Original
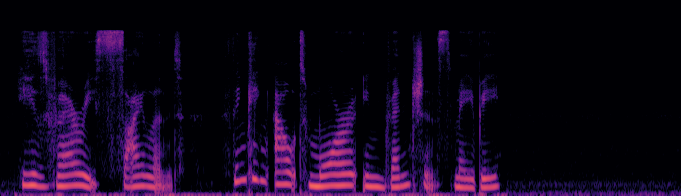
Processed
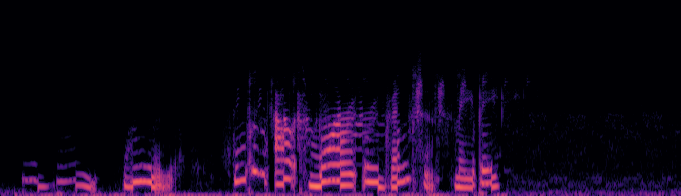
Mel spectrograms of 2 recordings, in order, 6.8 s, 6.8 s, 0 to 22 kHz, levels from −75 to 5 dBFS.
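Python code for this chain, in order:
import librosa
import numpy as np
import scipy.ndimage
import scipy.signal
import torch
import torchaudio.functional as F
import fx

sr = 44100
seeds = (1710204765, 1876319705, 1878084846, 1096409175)

y = fx.pitch_trill(x, sr, semitones=6.5, every_ms=189)
y = fx.echo_stepped(y, sr, ms=221, hz=2800.0, octaves=0.7, feedback_pct=70, wet_db=-4)
y = fx.filter_sweep_lowpass(y, sr, from_hz=120.0, to_hz=1700.0, start_s=0.78, end_s=2.64, q=1.5)
y = F.gain(torch.from_numpy(y), 3.5).numpy()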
